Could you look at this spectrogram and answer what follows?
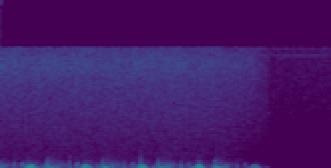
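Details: Fetal heartbeat sound effect from a hospital sound-effects set.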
